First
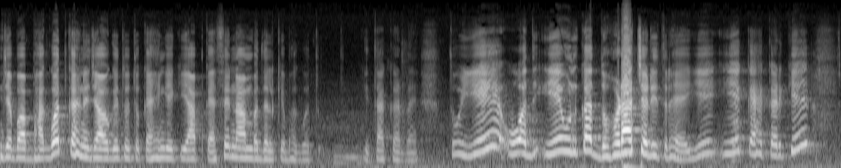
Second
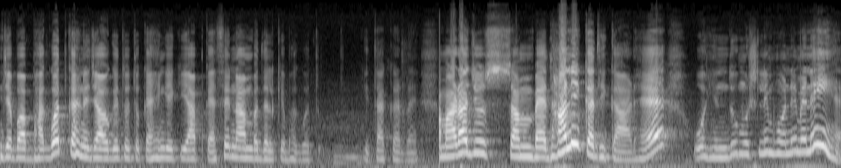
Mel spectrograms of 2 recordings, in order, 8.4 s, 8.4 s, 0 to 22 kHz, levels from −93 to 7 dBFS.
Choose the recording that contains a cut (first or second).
second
